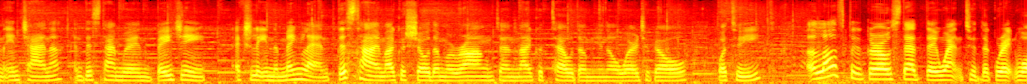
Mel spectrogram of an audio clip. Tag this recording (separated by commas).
Music, Speech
